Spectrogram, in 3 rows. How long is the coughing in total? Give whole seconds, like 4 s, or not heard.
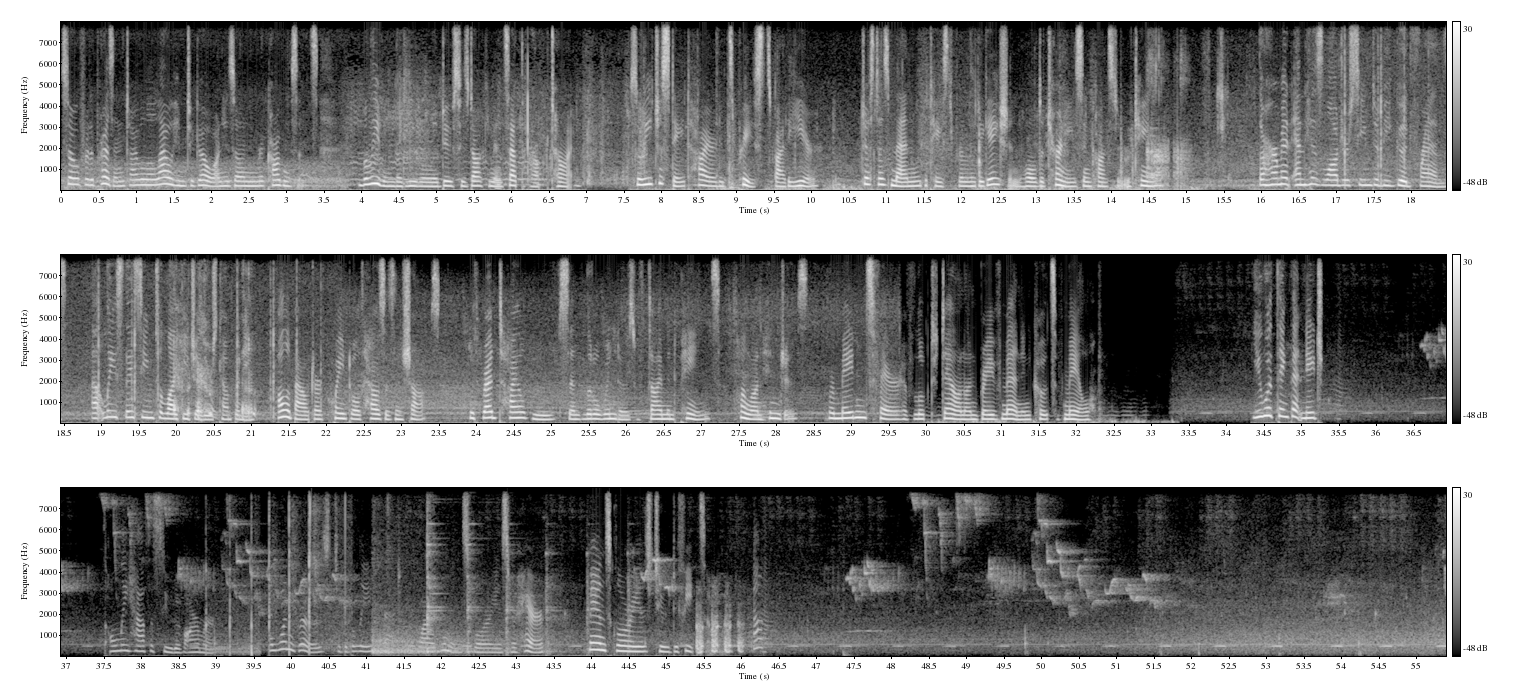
3 s.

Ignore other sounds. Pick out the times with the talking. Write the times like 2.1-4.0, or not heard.
0.0-7.0, 7.6-14.7, 15.9-32.3, 34.4-35.3, 37.5-39.0, 39.7-46.3.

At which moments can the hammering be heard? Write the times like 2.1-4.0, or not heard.
38.8-44.8.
